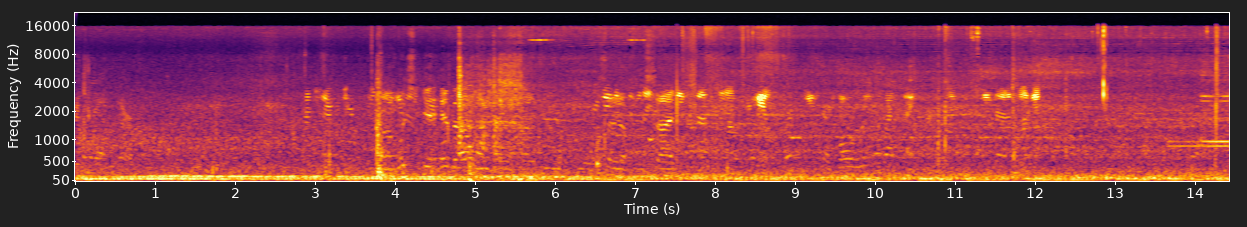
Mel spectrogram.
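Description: A motor vehicle's engine running nearby in a parking lot, loudest in the first few seconds and then easing off, with faint indistinct voices in the background.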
